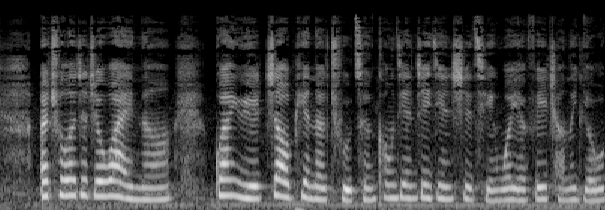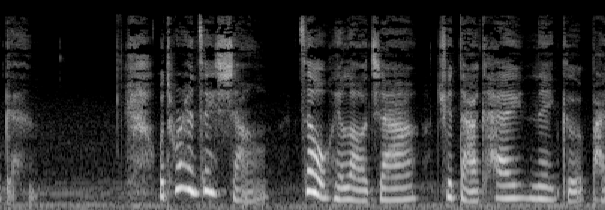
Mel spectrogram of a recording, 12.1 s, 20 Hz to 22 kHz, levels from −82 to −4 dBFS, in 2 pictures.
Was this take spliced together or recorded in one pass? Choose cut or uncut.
cut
